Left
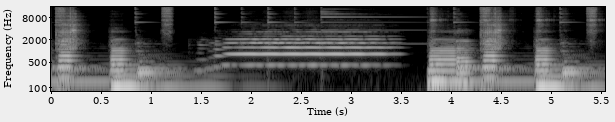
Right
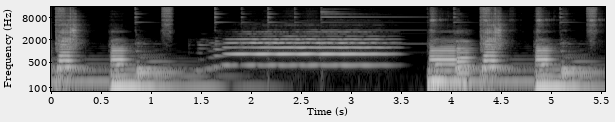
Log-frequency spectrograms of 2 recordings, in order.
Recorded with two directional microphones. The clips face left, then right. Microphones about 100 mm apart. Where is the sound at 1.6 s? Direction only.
5° right (ahead or behind).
